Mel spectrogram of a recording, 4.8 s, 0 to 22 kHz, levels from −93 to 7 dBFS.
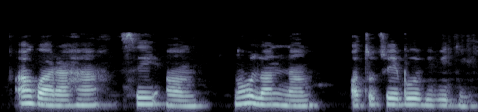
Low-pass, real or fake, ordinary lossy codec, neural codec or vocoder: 7.2 kHz; real; none; none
